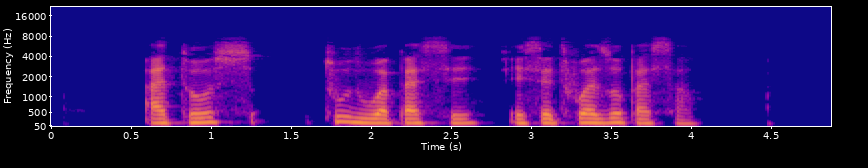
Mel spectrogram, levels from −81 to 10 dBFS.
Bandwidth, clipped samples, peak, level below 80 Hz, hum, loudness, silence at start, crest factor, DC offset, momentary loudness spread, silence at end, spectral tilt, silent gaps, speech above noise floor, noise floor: 7.6 kHz; under 0.1%; -2 dBFS; -58 dBFS; none; -21 LUFS; 0.6 s; 20 dB; under 0.1%; 13 LU; 0.85 s; -7 dB/octave; none; 59 dB; -79 dBFS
